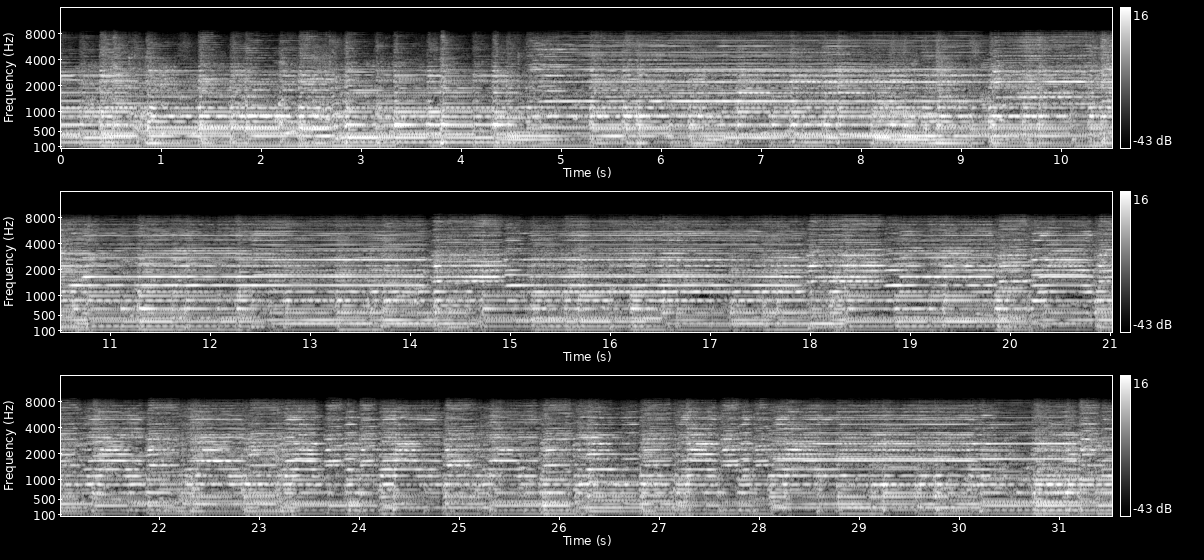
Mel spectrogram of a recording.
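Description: Live acoustic guitar strummed under a harmonica playing an instrumental break, with no singing.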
